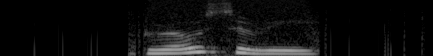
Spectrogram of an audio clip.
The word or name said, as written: grocery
